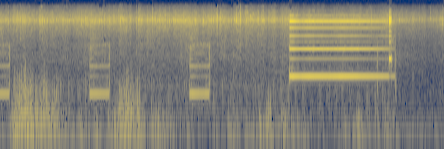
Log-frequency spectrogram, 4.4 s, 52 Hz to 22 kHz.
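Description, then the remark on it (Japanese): Three short, evenly spaced mid-pitched beeps a second apart, then a longer, higher tone holding for about a second, the classic telephone time-signal pattern marking 11:40:30 a.m., over a low background rumble. “午前11時40分30秒をお知らせします”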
